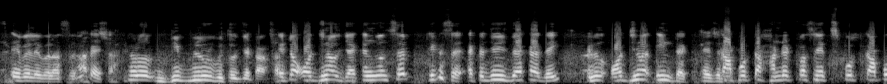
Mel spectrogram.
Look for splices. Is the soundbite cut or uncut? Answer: cut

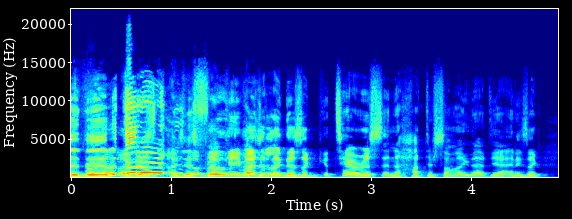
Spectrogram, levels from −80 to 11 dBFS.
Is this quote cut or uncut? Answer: uncut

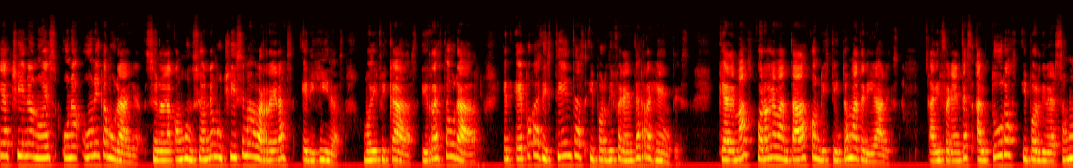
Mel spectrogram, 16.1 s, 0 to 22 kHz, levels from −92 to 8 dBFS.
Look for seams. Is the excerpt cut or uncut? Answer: cut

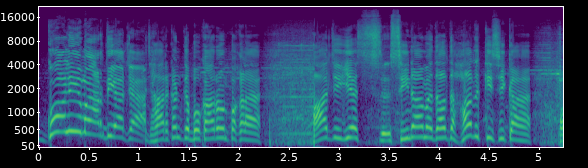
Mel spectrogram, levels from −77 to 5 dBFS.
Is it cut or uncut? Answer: cut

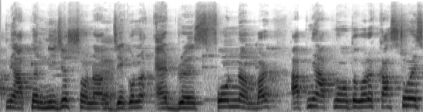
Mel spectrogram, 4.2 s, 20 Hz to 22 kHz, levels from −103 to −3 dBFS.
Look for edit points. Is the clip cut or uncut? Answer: uncut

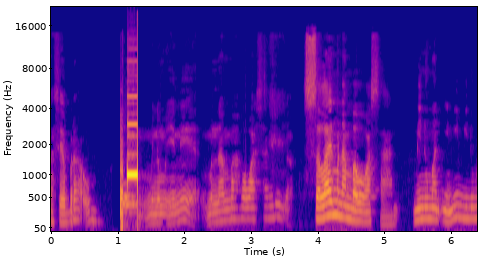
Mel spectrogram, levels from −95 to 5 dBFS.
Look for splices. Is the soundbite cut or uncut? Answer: cut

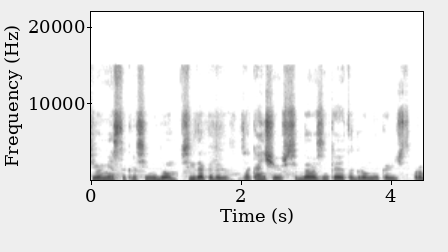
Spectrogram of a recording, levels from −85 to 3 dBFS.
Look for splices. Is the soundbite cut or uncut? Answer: cut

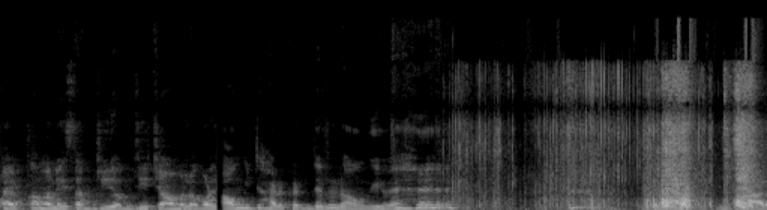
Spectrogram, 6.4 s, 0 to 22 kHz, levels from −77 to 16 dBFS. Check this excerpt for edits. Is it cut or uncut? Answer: cut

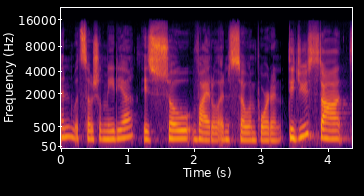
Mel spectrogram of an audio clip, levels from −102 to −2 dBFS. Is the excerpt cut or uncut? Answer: cut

